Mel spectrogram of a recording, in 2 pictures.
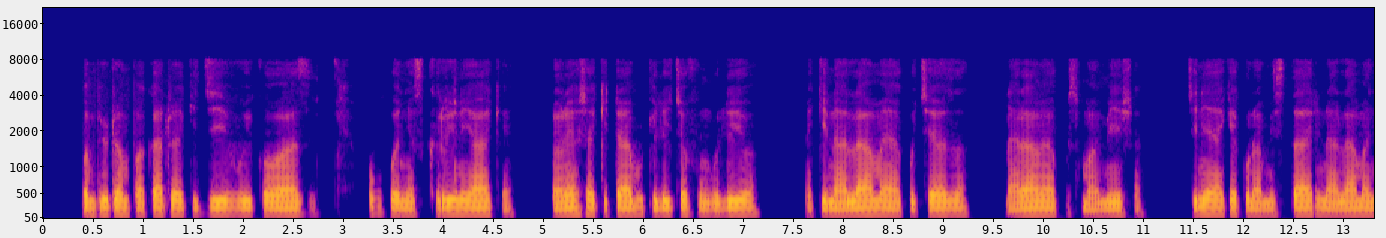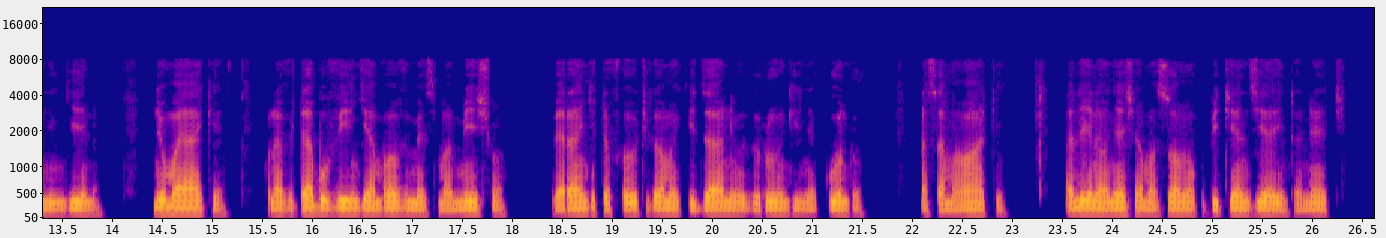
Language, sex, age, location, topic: Swahili, male, 18-24, Nairobi, education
